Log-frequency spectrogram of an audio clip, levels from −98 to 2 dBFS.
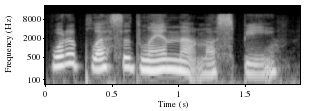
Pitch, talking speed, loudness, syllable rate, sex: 215 Hz, 220 wpm, -15 LUFS, 4.7 syllables/s, female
